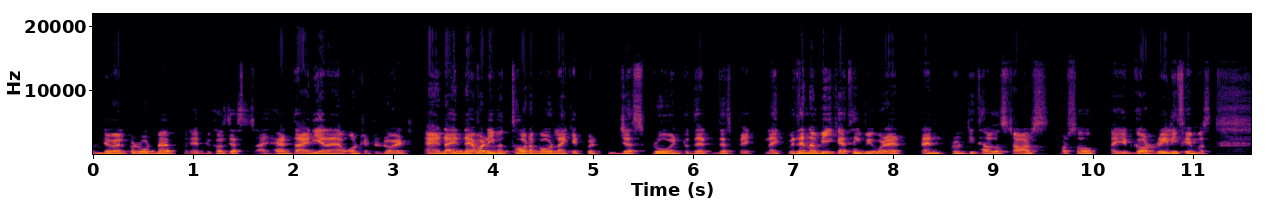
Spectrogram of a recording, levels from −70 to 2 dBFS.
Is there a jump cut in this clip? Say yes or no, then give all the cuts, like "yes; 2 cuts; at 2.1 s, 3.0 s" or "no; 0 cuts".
yes; 1 cut; at 3.2 s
